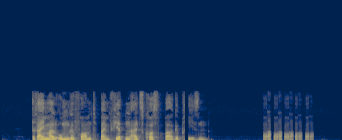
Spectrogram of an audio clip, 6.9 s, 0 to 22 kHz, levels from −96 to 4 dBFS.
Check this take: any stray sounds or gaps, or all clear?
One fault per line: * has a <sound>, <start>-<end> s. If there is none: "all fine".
* has a dropout, 3.7-3.8 s
* has a laugh, 5.3-6.3 s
